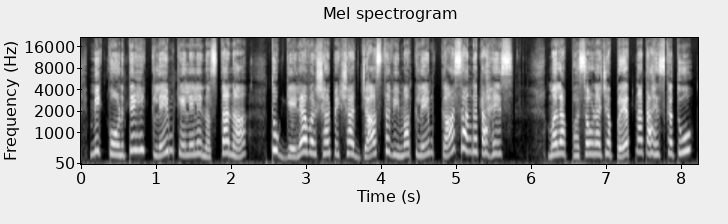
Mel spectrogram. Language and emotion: Marathi, angry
